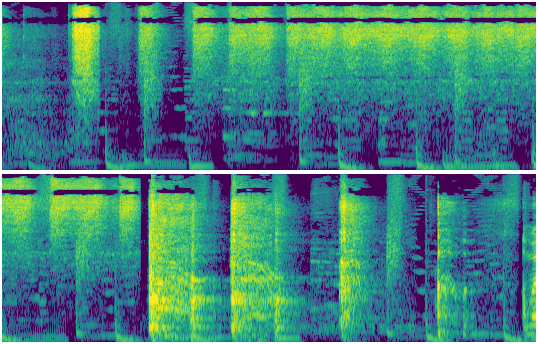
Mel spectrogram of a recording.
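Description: Aerosol sneaker protector spray hissing in a long spray onto a sneaker, from about half a second in until about five seconds in. Then a loud cough or throat-clearing, typical of breathing in the potent spray fumes.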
